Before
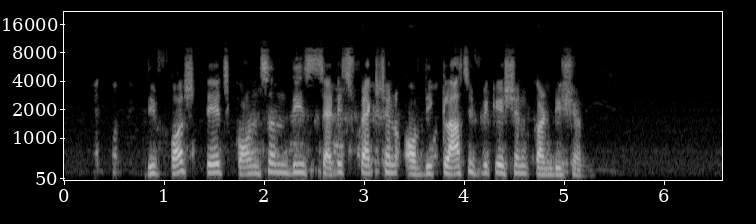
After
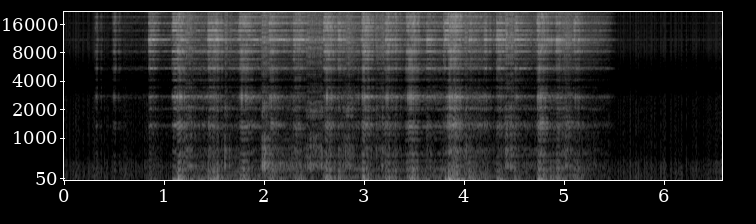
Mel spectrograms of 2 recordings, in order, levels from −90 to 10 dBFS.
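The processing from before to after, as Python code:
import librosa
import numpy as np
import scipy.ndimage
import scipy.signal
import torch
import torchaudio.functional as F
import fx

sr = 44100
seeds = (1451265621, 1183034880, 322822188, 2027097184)

p1 = fx.bit_reversed(x, sr, seeds[0], block=256)
p2 = scipy.signal.sosfilt(scipy.signal.butter(2, 74.0, 'highpass', fs=sr, output='sos'), p1)
p3 = fx.peak_eq(p2, sr, hz=110.0, db=-11.5, octaves=2.5)
p4 = fx.doubler(p3, sr, ms=44.0, db=-8.0)
p5 = fx.fold_sine(p4, sr, drive_db=11, ceiling_db=-3.5)
p6 = p4 + (p5 * 10.0 ** (-10.0 / 20.0))
p7 = fx.dmg_crackle(p6, sr, seeds[1], per_s=170.0, level_db=-30.0)
p8 = fx.curve_eq(p7, sr, hz=(350.0, 640.0, 2600.0, 4100.0, 9200.0), db=(0, -12, -10, -25, 1))
p9 = fx.rev_gated(p8, sr, seeds[2], gate_ms=330, shape='flat', drr_db=8.5)
y = p9 * 10.0 ** (-8.5 / 20.0)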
